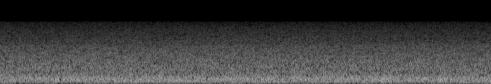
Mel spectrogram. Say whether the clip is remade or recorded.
remade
